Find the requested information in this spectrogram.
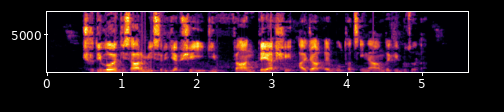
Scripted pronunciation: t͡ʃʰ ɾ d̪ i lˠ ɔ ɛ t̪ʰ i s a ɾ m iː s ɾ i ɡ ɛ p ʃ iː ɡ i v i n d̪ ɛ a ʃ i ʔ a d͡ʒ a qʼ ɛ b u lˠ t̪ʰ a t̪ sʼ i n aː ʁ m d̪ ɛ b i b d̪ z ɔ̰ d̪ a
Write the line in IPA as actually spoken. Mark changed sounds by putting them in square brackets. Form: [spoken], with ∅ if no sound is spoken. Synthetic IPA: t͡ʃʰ ɾ d̪ i lˠ ɔ ɛ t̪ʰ i s a ɾ m iː s ɾ i ɡ ɛ p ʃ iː ɡ i v [a] n d̪ ɛ a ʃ i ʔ a d͡ʒ a qʼ ɛ b u lˠ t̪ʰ a t̪ sʼ i n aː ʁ m d̪ ɛ [ɡ] i b d̪ z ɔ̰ d̪ a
